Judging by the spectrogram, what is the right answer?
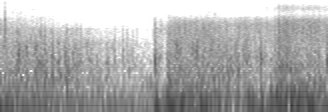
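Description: Bombard cannons firing in an Age of Empires II match, heavy booming blasts and a rumbling battle bed, with a sharper report about midway and another near the end.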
